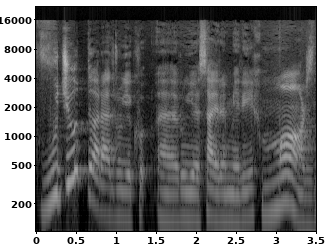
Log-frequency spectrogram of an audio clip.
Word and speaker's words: Mars: مارس، نه مارسا، یادتون نره تلفظ صحیح کلمه بسیار بسیار مهمه.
